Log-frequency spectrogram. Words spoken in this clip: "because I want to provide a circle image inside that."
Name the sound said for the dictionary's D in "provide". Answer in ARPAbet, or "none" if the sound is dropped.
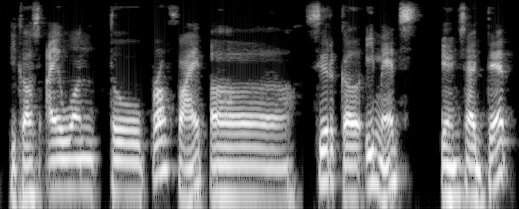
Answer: none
